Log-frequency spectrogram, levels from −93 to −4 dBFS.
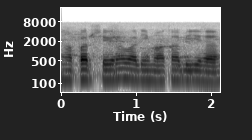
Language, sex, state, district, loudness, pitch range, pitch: Hindi, male, Chandigarh, Chandigarh, -18 LUFS, 120-130 Hz, 125 Hz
